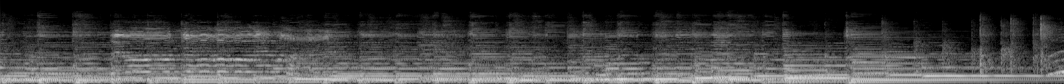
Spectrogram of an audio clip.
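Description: A small band playing a song live: a strummed acoustic guitar and a hollow-body electric guitar, with a keyboard behind them.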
